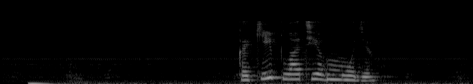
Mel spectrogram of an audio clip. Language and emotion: Russian, neutral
